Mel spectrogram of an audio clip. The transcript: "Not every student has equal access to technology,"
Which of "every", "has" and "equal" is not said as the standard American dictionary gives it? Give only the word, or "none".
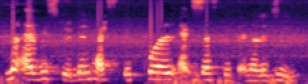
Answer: has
